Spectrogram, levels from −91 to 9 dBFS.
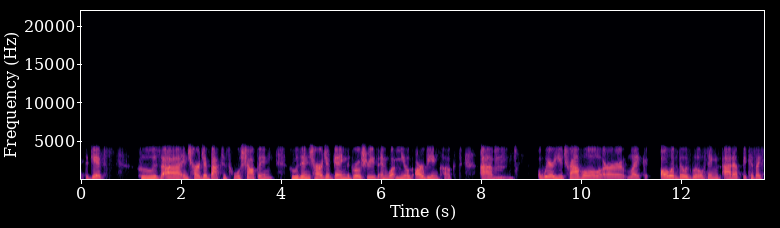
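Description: Speech throughout all of the clip carries heavy Opus voice compression damage. The SILK coder has narrowed the band to about 4 kHz, leaving the voice muffled, hoarse and faintly robotic from coarse excitation coding, a sound that points to a bitrate near 6 kbps.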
